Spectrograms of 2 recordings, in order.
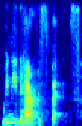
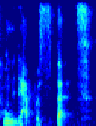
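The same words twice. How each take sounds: First: Said in the usual way. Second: Whispered much softer; hushed whispered repeat. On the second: Shown as a demonstration. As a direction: whisper it for emphasis. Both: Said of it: "repeated as whisper".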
